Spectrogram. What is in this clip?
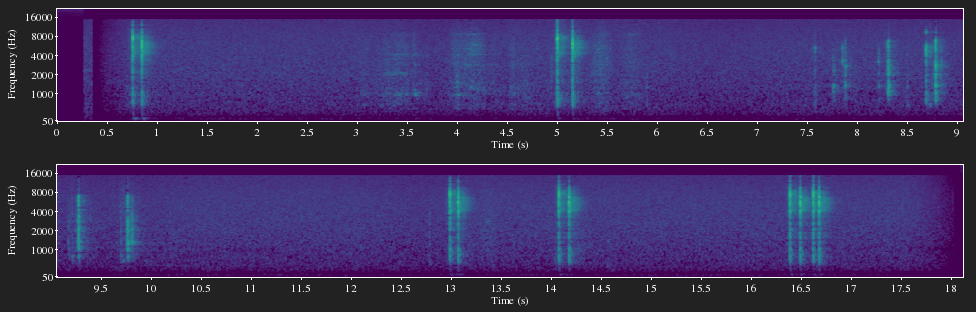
Sound effects > Objects / House appliances
Mouse click
Clicking and scrolling with mice
computer, mouse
